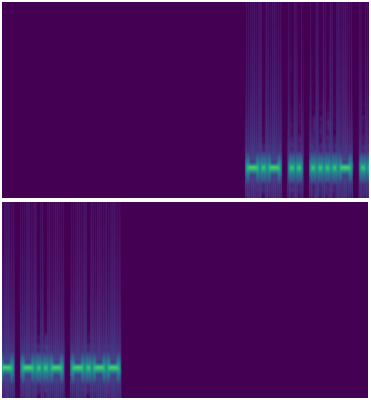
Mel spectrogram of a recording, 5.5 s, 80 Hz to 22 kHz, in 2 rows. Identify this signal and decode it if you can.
Morse code, heard as a keyed tone, about 43 wpm, 700 Hz. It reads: KI4AXY
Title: USA Call Signs - 6 Characters - 45wpm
